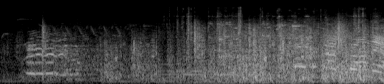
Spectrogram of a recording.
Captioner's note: horse whinnies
